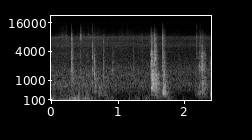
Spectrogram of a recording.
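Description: Handling noise from a plastic-cased battery charger being picked up and turned in the hand: a few light clicks and knocks, then two sharper knocks in quick succession about one and a half seconds in.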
